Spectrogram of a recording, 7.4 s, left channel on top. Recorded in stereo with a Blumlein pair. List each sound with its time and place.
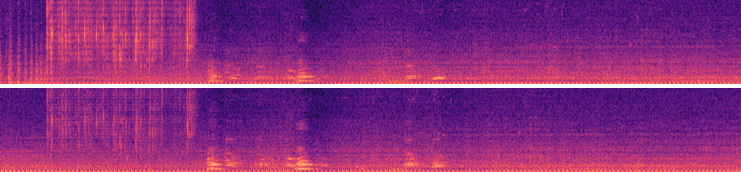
0.5 s crumpling: 30° left, 0.7 m
2.1 s a dog barking: 50° right, 4 m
